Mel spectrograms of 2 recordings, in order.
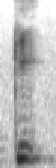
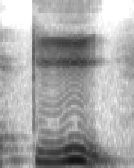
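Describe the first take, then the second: First: The vowel is held only briefly. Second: The vowel is held for longer. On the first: "छोटी ई" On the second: "बड़ी ई"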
